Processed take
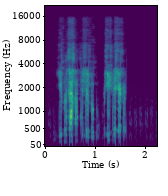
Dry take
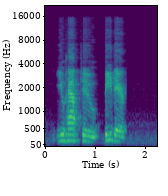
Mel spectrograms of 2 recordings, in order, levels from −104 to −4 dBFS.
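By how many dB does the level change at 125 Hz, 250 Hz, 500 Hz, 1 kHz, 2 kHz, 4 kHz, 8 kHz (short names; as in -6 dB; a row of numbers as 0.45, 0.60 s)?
under -30 dB, -26.5 dB, -14.5 dB, 0.0 dB, -2.5 dB, -3.0 dB, +0.5 dB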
